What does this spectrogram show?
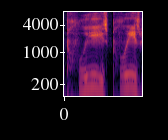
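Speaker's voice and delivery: soft pleading please; boy pleading with the pediatrician, softly; childish begging. Retold or imitated. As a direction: beg quietly like a kid. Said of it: "I would beg the pediatrician".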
